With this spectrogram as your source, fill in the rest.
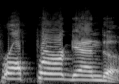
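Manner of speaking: strong stress on opening syllables proper- in propaganda. Calling a zine workshop pure propaganda: stress on 'proper' in propaganda. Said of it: "See how I put the emphasis on the proper?".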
